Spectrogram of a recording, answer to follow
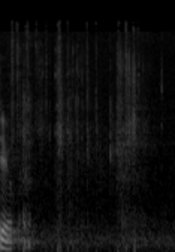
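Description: Faint crinkly rustling of thin Bible pages being handled and turned, a scatter of small crackles that dies away near the end. The tail of a spoken word sits at the very start.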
